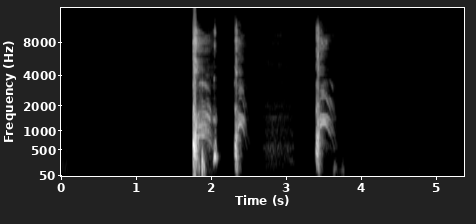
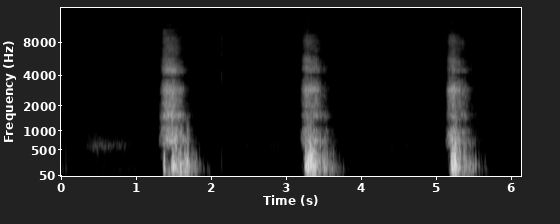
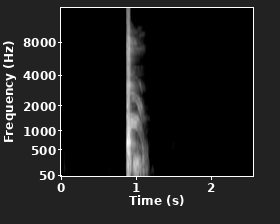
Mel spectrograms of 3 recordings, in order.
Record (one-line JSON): {"three_cough_length": "5.4 s", "three_cough_amplitude": 32768, "three_cough_signal_mean_std_ratio": 0.18, "exhalation_length": "6.1 s", "exhalation_amplitude": 28517, "exhalation_signal_mean_std_ratio": 0.26, "cough_length": "2.6 s", "cough_amplitude": 32768, "cough_signal_mean_std_ratio": 0.17, "survey_phase": "beta (2021-08-13 to 2022-03-07)", "age": "18-44", "gender": "Female", "wearing_mask": "No", "symptom_cough_any": true, "symptom_new_continuous_cough": true, "symptom_runny_or_blocked_nose": true, "symptom_shortness_of_breath": true, "symptom_sore_throat": true, "symptom_diarrhoea": true, "symptom_fatigue": true, "symptom_headache": true, "symptom_change_to_sense_of_smell_or_taste": true, "symptom_onset": "5 days", "smoker_status": "Current smoker (1 to 10 cigarettes per day)", "respiratory_condition_asthma": false, "respiratory_condition_other": false, "recruitment_source": "Test and Trace", "submission_delay": "2 days", "covid_test_result": "Positive", "covid_test_method": "RT-qPCR", "covid_ct_value": 16.0, "covid_ct_gene": "ORF1ab gene", "covid_ct_mean": 16.3, "covid_viral_load": "4600000 copies/ml", "covid_viral_load_category": "High viral load (>1M copies/ml)"}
